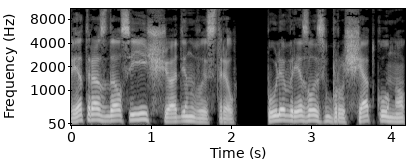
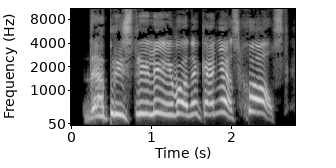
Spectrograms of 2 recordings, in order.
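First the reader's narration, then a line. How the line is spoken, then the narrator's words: Desperate wail. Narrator (Russian): взвыл Хейлс в отчаянии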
